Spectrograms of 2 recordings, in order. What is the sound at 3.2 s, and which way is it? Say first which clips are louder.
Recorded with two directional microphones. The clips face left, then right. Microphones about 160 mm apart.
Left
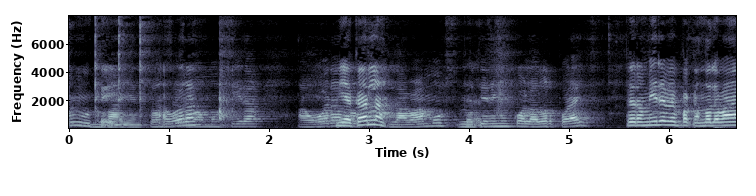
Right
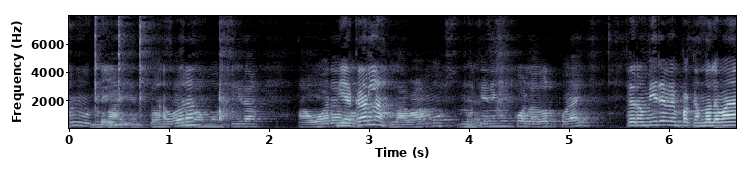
Speech: left 2 dB; 25° left (ahead or behind).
